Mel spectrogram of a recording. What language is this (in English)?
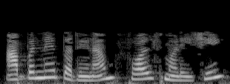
Gujarati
